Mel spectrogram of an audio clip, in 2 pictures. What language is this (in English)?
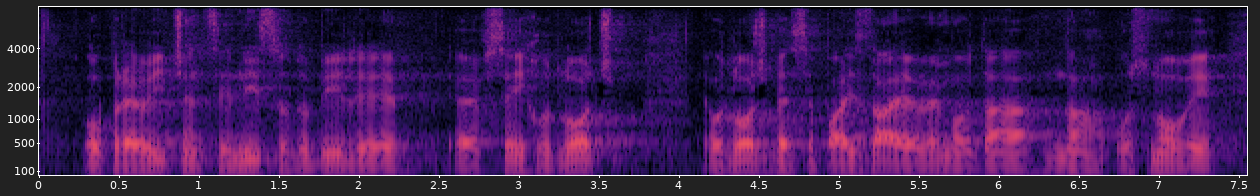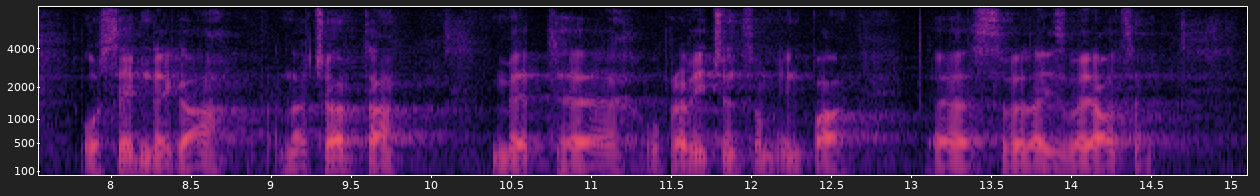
Slovenian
